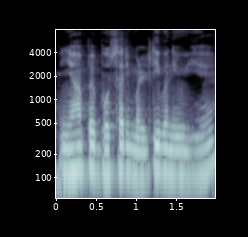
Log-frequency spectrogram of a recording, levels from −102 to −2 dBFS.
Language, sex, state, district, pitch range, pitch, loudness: Hindi, male, Uttar Pradesh, Gorakhpur, 110-130 Hz, 120 Hz, -27 LUFS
